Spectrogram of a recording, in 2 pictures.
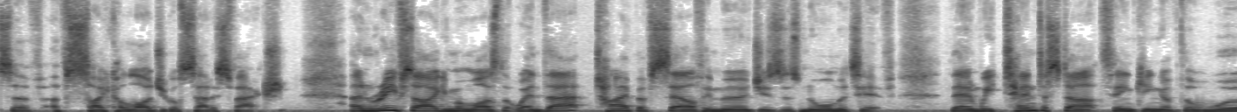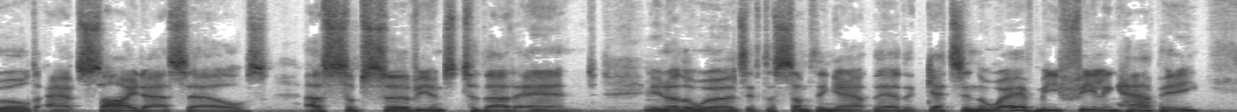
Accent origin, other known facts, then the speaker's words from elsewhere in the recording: United Kingdom; I'm British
